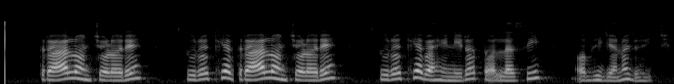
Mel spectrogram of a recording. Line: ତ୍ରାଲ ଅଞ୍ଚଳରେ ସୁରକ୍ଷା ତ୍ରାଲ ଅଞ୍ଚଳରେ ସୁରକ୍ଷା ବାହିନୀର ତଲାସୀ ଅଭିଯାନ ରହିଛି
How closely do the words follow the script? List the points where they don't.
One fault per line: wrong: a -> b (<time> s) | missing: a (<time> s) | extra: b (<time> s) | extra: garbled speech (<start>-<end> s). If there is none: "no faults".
no faults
